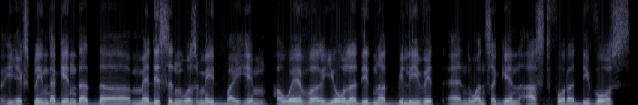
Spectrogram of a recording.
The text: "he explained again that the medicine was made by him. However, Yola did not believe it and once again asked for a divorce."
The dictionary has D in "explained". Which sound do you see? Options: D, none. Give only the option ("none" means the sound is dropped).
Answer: D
